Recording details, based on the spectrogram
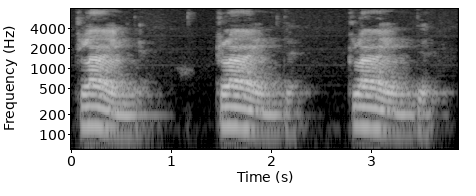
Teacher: In this case, you don't pronounce the letter B. You only pronounce climb with M and then D.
